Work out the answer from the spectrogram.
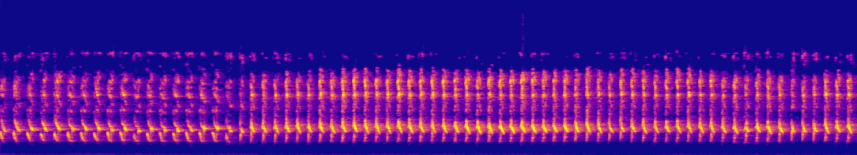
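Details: Long-chattering lovebird, its 'ngekek panjang' mixed with cililin and canary phrases: shrill, rapid repeated notes form a continuous high rattle, shifting texture slightly after two seconds and carrying on without pause.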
